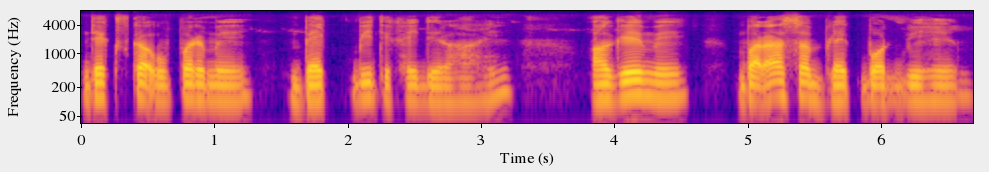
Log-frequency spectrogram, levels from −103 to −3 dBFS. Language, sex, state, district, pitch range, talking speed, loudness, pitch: Hindi, male, Arunachal Pradesh, Papum Pare, 110-130 Hz, 150 wpm, -18 LUFS, 115 Hz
